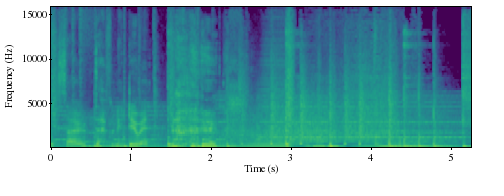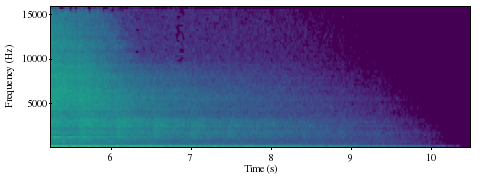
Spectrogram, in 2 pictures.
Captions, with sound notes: So definitely do it. [LAUGHS]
